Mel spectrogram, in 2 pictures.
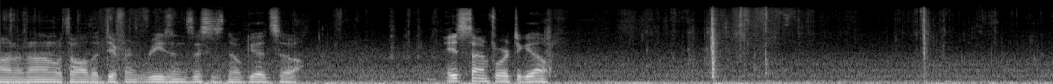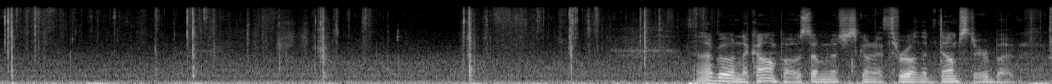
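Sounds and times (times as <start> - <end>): steady low rumble: 0.0 - 21.0
pruning shears snipping stems: 9.1 - 17.3.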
